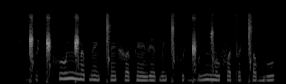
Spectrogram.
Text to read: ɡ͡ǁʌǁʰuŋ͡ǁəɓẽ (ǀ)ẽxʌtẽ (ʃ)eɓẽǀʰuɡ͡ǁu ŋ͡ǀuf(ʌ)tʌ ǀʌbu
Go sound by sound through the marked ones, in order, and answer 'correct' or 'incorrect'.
correct, incorrect, correct

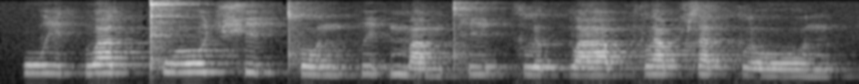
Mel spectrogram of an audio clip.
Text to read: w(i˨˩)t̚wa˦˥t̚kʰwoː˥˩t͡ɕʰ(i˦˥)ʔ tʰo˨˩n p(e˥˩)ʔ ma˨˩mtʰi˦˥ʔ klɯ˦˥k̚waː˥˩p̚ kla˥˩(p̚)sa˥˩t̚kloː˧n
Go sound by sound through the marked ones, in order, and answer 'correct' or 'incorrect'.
correct, correct, incorrect, correct

